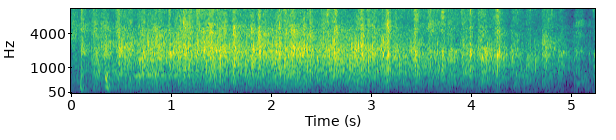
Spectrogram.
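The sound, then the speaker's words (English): A crowd claps steadily for about five seconds, a dense, even wash of many hands at fairly loud volume that tapers slightly toward the end, with no voices standing out; the audience is applauding a person wearing TinyGo earrings. “I want to give you a round of applause for the person with the TinyGo earrings.”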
